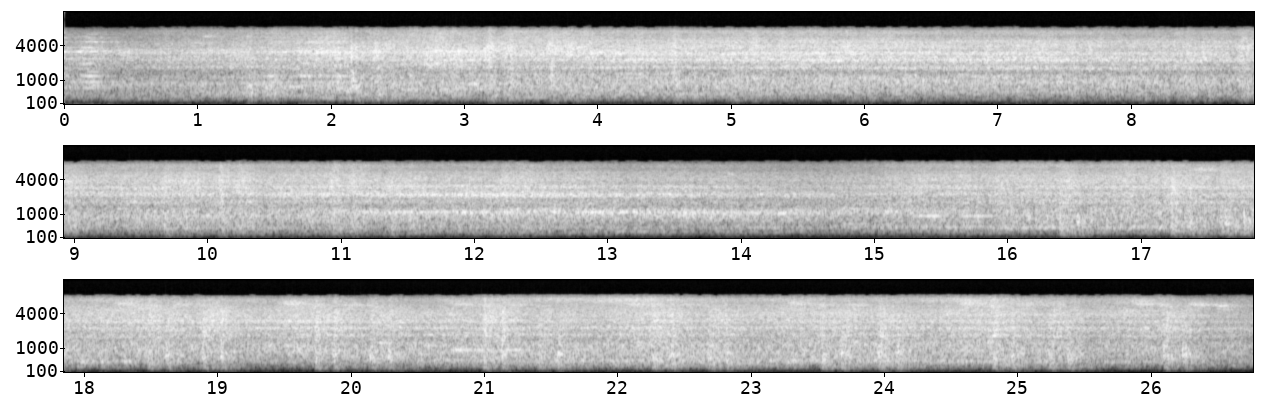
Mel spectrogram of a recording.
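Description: Hankyu electric train running on the rails close by: steady running noise with wheel clatter over the track, and a faint wheel squeal about halfway through.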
